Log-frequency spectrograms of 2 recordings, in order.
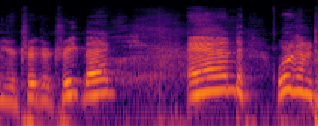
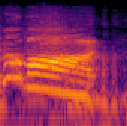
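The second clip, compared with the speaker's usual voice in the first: loud high exasperated yell; loud exasperated shout; 8 semitones higher, 13 dB louder than usual. Real, not acted. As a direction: bellow it in frustration. Host upset at smeared drawing.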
